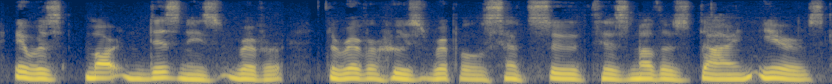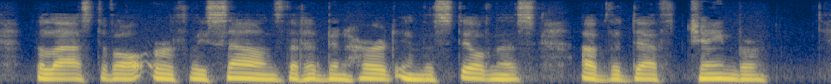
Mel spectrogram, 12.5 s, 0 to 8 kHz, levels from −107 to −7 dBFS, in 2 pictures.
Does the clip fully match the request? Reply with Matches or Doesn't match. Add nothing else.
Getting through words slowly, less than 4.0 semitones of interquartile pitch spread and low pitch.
Doesn't match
